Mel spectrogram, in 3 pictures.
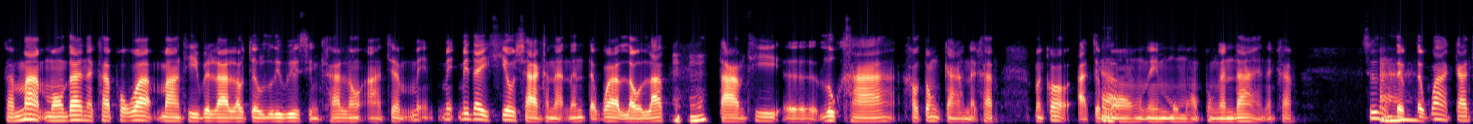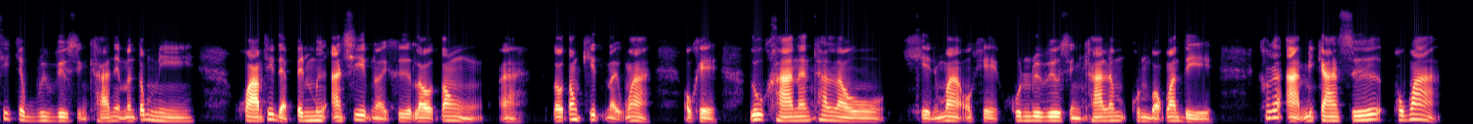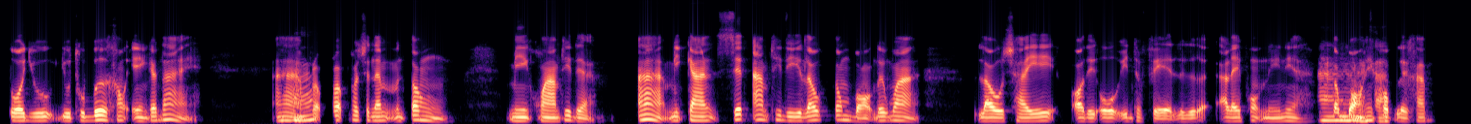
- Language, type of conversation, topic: Thai, podcast, คุณมองว่าคอนเทนต์ที่จริงใจควรเป็นแบบไหน?
- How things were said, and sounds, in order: in English: "set up"; in English: "Audio Interface"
